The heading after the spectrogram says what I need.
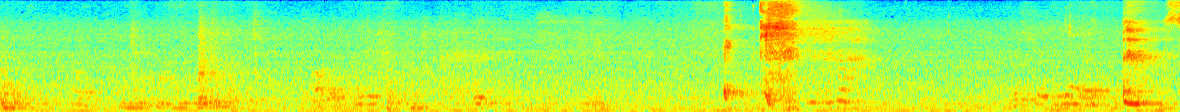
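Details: Sneezing fit in an echoing public restroom: two sharp, explosive sneezes a few seconds apart; a bout of sneezing.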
